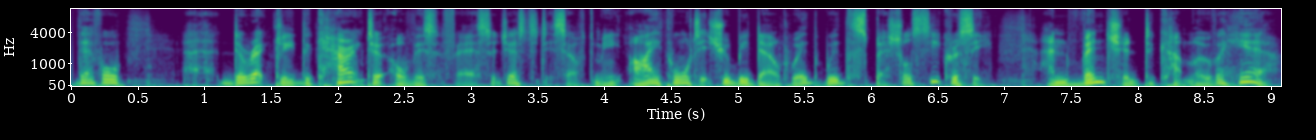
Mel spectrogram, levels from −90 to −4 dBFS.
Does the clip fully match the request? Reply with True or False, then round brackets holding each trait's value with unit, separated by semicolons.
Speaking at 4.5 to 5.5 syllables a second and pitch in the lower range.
False (5.8 syllables/s; 115 Hz)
